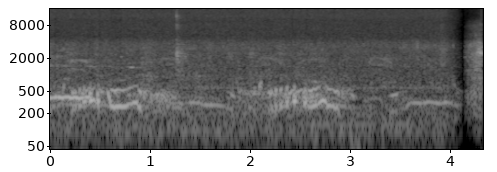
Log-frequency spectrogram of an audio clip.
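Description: Chennai breed pigeons coo inside a loft: soft, low, rolling coos repeat in overlapping phrases, fairly close but quiet, with no talking.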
